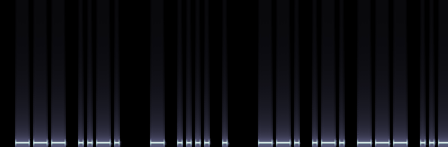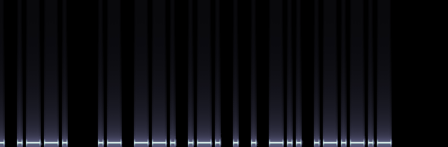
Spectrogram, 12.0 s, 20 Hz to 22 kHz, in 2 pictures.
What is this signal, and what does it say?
Morse code, heard as a keyed tone, about 21 wpm, 700 Hz. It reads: OF THE GROUP AGREED.
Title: Sentences with 3-Word Phrases - 20wpm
